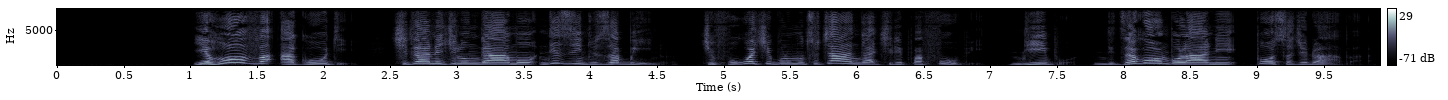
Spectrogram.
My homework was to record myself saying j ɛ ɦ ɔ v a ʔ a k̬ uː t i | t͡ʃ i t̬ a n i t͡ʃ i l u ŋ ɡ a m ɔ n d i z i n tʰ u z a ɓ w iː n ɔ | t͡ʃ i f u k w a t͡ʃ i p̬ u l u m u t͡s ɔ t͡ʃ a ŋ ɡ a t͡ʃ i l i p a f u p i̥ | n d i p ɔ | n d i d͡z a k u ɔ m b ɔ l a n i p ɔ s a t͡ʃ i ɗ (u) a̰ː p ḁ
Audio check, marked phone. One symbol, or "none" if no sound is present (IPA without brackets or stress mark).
w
